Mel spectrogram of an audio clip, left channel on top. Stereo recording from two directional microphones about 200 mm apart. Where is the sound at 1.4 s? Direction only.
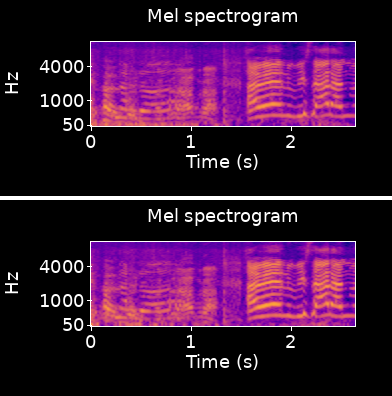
30° right (ahead or behind).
